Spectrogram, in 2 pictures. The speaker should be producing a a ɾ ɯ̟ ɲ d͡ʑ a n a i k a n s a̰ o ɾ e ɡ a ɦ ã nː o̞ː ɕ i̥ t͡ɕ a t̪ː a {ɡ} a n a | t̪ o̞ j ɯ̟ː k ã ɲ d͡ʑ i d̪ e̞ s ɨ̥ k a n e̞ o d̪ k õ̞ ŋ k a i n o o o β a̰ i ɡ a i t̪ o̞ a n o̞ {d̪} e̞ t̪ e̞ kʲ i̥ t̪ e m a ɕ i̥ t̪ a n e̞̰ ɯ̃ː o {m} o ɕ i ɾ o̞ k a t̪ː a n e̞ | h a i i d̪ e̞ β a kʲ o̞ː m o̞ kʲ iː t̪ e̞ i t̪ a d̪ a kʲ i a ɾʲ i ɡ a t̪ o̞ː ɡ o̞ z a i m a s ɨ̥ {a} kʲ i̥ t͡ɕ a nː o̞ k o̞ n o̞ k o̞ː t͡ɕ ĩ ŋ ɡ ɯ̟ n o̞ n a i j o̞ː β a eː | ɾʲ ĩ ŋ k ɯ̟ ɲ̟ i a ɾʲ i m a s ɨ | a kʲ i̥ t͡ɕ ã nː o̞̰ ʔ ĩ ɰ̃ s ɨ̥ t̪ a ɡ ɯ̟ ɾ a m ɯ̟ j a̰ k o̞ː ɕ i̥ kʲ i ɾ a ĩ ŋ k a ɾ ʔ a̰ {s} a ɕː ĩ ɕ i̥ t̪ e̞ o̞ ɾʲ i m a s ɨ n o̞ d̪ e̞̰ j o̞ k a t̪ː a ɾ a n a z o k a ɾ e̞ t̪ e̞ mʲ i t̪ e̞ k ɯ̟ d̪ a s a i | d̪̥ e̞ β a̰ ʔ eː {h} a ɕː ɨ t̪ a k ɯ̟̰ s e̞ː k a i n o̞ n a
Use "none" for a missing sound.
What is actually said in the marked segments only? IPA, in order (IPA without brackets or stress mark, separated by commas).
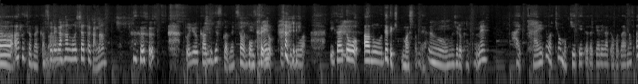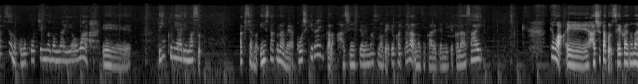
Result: k, d̪, m, a, h, h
